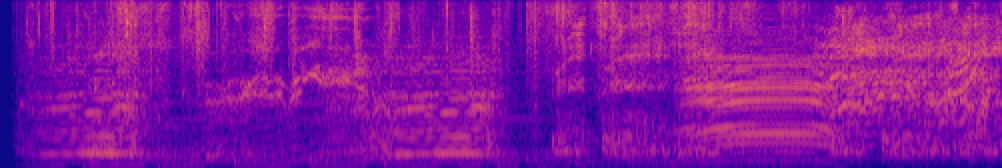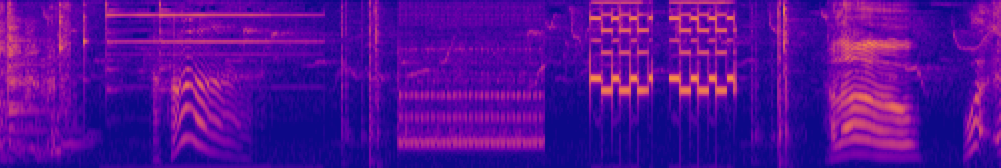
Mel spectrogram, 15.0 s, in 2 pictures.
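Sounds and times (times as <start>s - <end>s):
cows mooing: 0.1s - 8.0s.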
